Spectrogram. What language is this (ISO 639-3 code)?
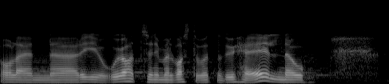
est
